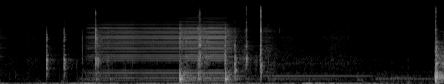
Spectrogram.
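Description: Instrument cable jack being pushed into an electric guitar's output jack: a few sharp clicks and a loud electrical buzz through the amplifier, then a quieter lingering hum near the end.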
